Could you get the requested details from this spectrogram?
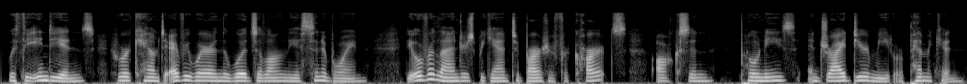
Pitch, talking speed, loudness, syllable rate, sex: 160 Hz, 175 wpm, -18 LUFS, 5.9 syllables/s, female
